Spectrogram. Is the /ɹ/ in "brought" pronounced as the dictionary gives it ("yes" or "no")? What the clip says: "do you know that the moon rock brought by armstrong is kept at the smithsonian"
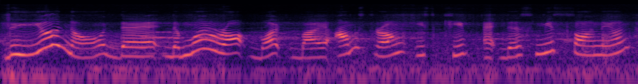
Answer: no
